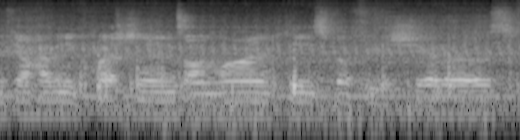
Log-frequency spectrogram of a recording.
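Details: Adult male speaker; Normal speech.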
